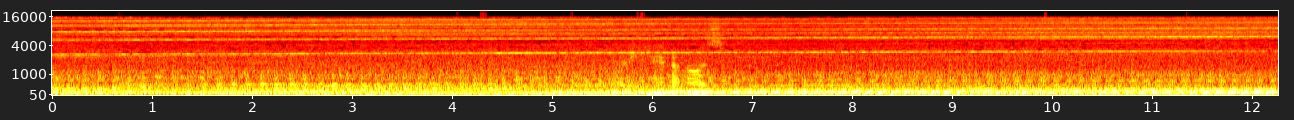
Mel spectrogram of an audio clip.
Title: Candy Washing Machine - New Clothes - final spin ramping up strange noise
